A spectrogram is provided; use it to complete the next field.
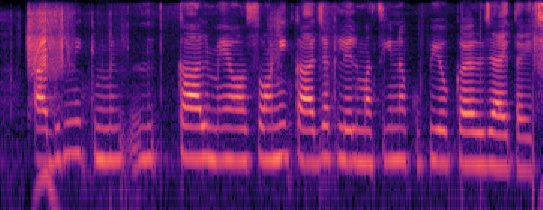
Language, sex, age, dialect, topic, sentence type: Maithili, female, 18-24, Southern/Standard, agriculture, statement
